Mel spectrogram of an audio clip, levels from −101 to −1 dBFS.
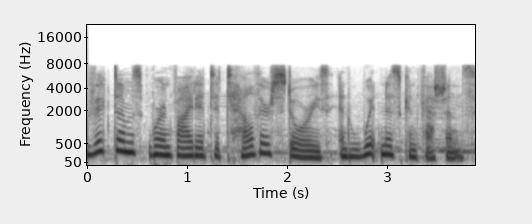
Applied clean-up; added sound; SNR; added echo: none; none; none; none.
